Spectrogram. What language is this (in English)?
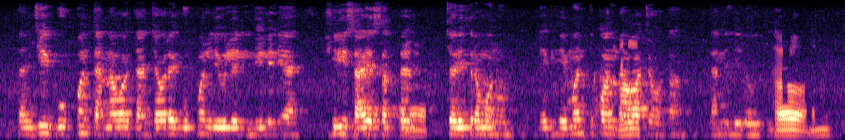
Marathi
